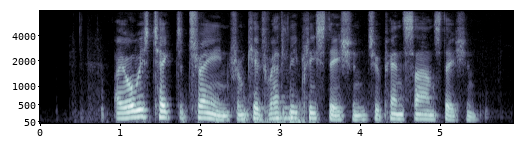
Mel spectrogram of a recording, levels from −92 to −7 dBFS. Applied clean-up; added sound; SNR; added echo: neural mask model RNNoise.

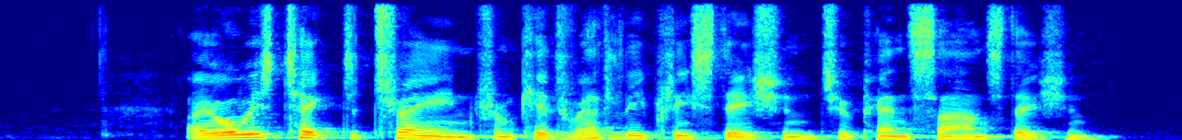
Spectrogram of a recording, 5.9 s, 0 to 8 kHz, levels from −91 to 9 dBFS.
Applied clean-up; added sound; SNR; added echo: none; none; none; none.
